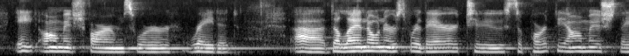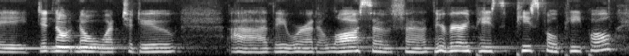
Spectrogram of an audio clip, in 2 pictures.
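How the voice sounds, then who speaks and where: In a Canadian accent, a woman speaks at a fairly slow pace with a dark, mellow tone and fairly even intonation, and audible room echo surrounds her. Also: fairly low pitch for a woman. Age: 60s. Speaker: audience member at conference. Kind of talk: audience question at conference. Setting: conference hall with audience. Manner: hesitant, many fillers.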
